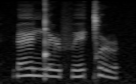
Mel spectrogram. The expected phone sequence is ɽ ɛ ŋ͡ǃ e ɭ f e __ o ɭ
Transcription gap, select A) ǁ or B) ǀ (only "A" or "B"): B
